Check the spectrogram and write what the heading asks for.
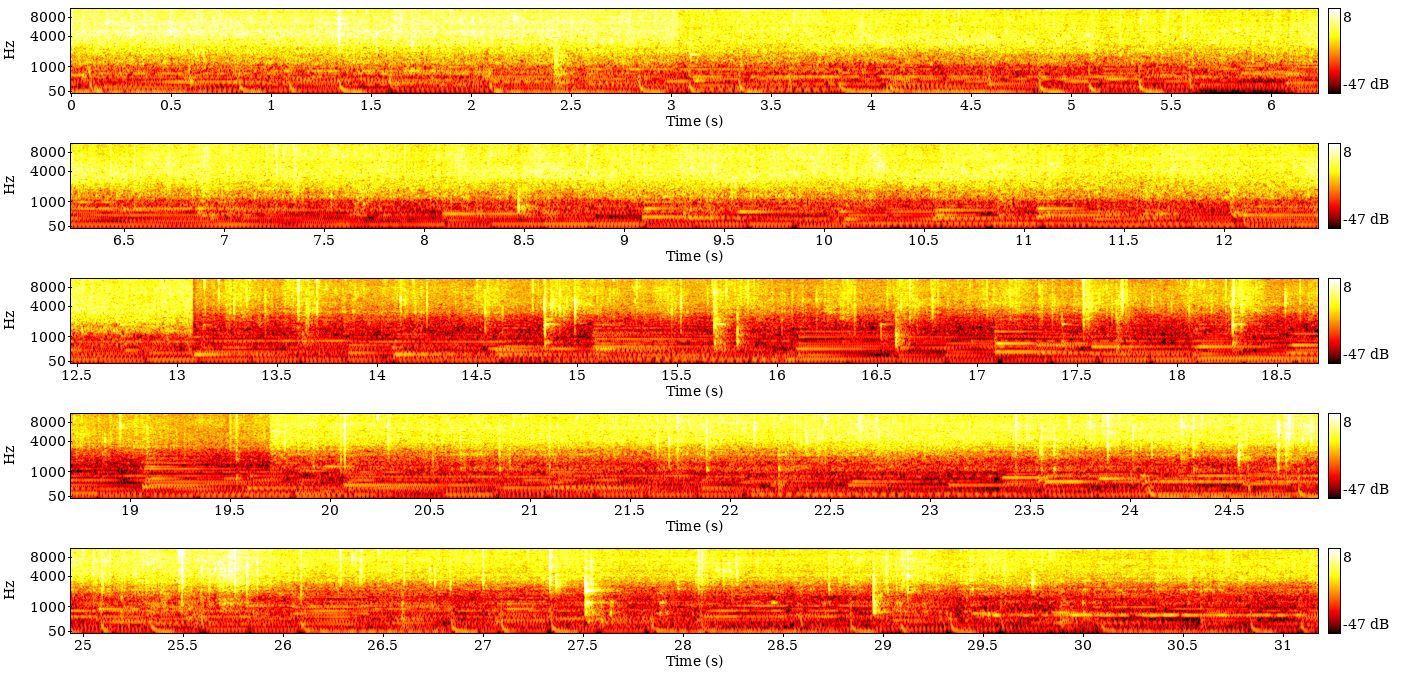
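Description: Beef cubes searing in hot oil in a nonstick pan, sizzling steadily, while they are turned and stirred with metal tongs and a wooden spatula that click and scrape against the pan. The sizzle is strongest in the first half and thins out about halfway through, when the stirring clicks become more frequent, with a few sharper knocks near the end.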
